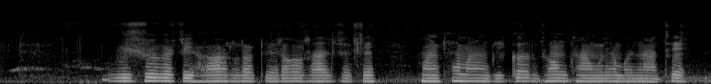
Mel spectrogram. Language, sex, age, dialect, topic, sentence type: Chhattisgarhi, male, 46-50, Central, agriculture, statement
